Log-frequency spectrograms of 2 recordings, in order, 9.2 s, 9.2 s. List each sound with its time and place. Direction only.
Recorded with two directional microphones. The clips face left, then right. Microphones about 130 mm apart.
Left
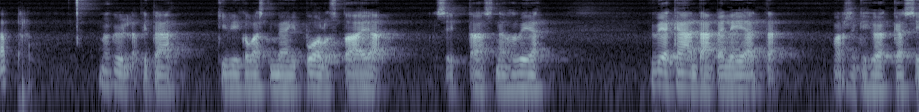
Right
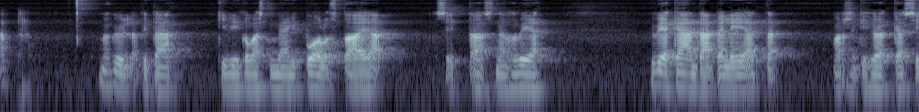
0.2 s speech: 40° left (ahead or behind)
0.7 s speech: 5° right (ahead or behind)
6.5 s speech: 5° right (ahead or behind)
